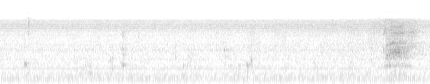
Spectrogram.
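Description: A man drinking from a glass of water, close to a headset microphone: faint swallowing clicks over near silence and a low steady hum, with a brief louder hiss near the end.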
